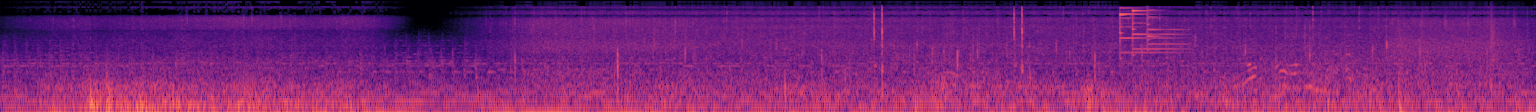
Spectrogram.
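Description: Steady rain from a thunderstorm hisses and patters on surfaces for a long stretch, briefly cutting out near the start, with a few sharper clicks and drips.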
